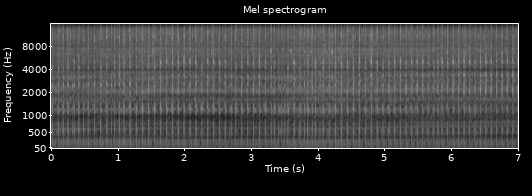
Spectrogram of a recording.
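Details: 1947 Danarm Junior Mk1 two-stroke chainsaw after full restoration (new bearings, coil, condenser; remade fixings; timing set), no fuel tank yet, only a drop of fuel in the pipe: crisp, rapid firing at steady fast idle, no misses or rattles; runs normally.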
